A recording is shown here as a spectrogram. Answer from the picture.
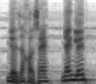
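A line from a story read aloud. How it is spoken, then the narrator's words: Urgent shout. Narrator (Vietnamese): Thành hét lên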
